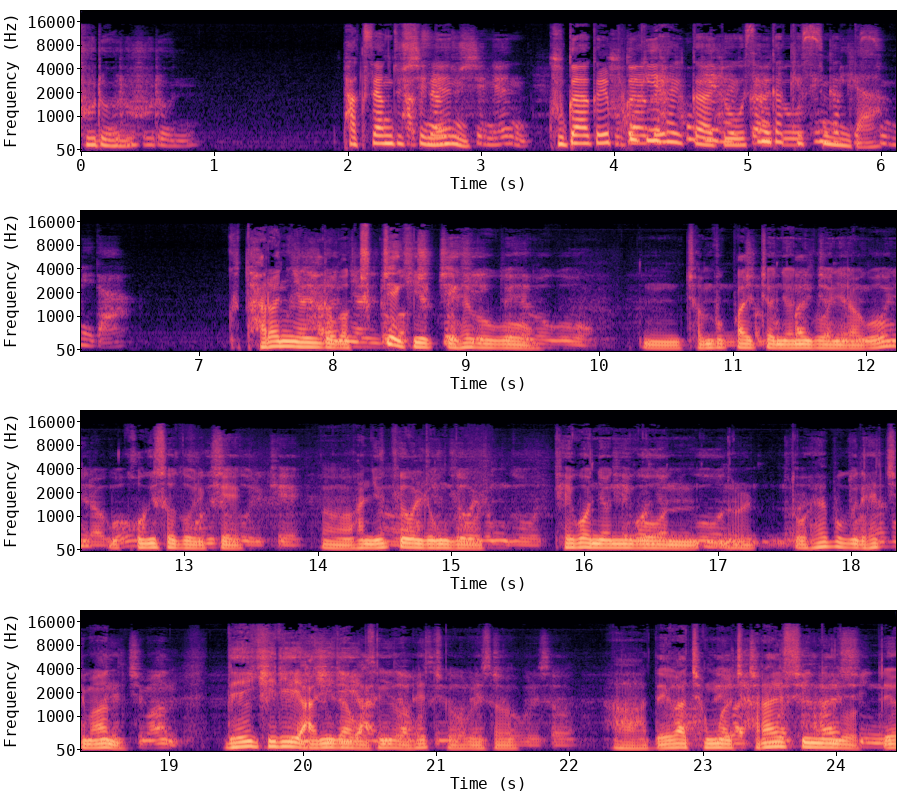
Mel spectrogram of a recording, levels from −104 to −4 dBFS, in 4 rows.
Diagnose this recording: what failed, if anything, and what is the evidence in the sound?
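Call processing failed: echo with no canceller. Throughout the speech, every phrase returns roughly 0.4 s later. The copy sits about 9 dB down and thinner. The far end's loudspeaker feeds its microphone. Nothing subtracts that return before it comes back.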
